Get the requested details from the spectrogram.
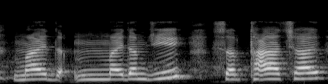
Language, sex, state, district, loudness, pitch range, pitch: Maithili, male, Bihar, Samastipur, -17 LUFS, 230-265 Hz, 245 Hz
